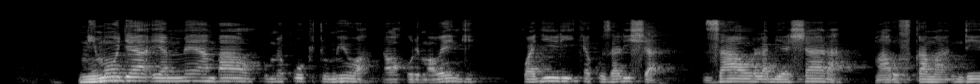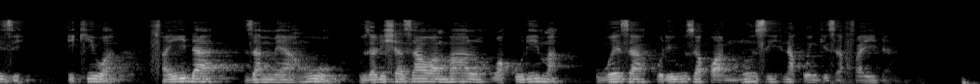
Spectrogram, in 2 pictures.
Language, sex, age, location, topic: Swahili, male, 25-35, Dar es Salaam, agriculture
